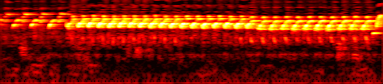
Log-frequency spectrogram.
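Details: Goldfinch × canary hybrid singing. Brief twittering notes open the clip, then a long, loud, fast trill of bright high pulses runs unbroken for over three seconds over a steady low hum.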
